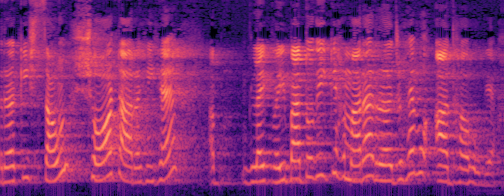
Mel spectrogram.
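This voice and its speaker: Slowly and in an animated high voice, a school teacher walks through a grammar lesson, patiently repeating questions and stretching out her example words. Her Hindi is sprinkled with English phrases, and the recording has long reverb from an echoey room.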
